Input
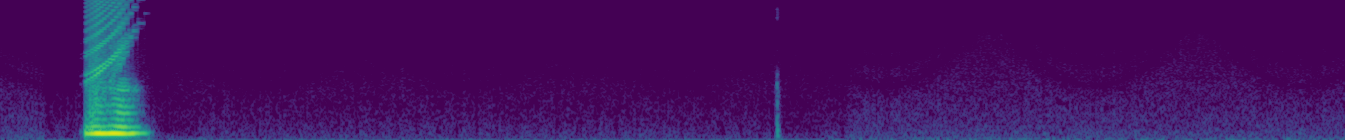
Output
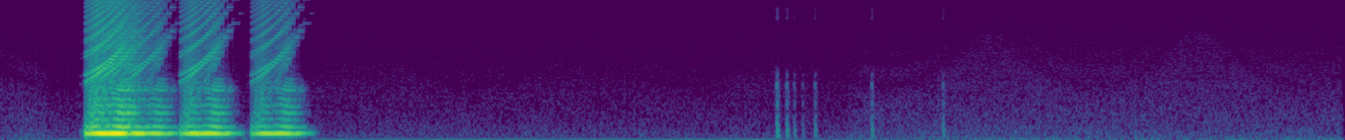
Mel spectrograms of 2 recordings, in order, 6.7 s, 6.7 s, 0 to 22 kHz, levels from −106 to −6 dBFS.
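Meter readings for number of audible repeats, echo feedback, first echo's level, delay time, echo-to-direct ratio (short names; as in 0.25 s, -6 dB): 6, no steady repeat, -5.5 dB, 49 ms, -1.5 dB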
